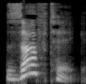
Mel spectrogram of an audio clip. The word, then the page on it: zaftig: British English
